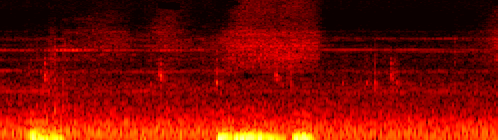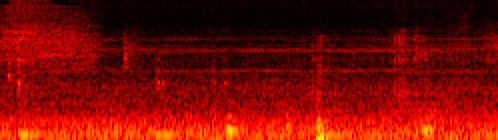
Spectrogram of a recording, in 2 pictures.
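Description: Cabin of a Tesla Model Y rolling slowly through a parking lot: a quiet, steady hum with a few deep thumps in the first two seconds, a couple of soft hisses and light knocks.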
